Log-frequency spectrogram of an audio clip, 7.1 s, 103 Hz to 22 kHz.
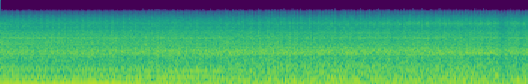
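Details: Dodge Charger Hemi V8 at steady idle, recorded inside the engine bay on the passenger side with an Insta360 Go3: quick, light clicking rides over the top and keeps pace with the engine; a fast tick of unknown cause.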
